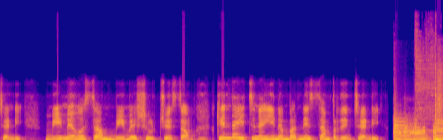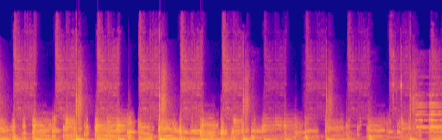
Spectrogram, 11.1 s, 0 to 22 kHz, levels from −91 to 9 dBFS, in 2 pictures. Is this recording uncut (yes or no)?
yes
